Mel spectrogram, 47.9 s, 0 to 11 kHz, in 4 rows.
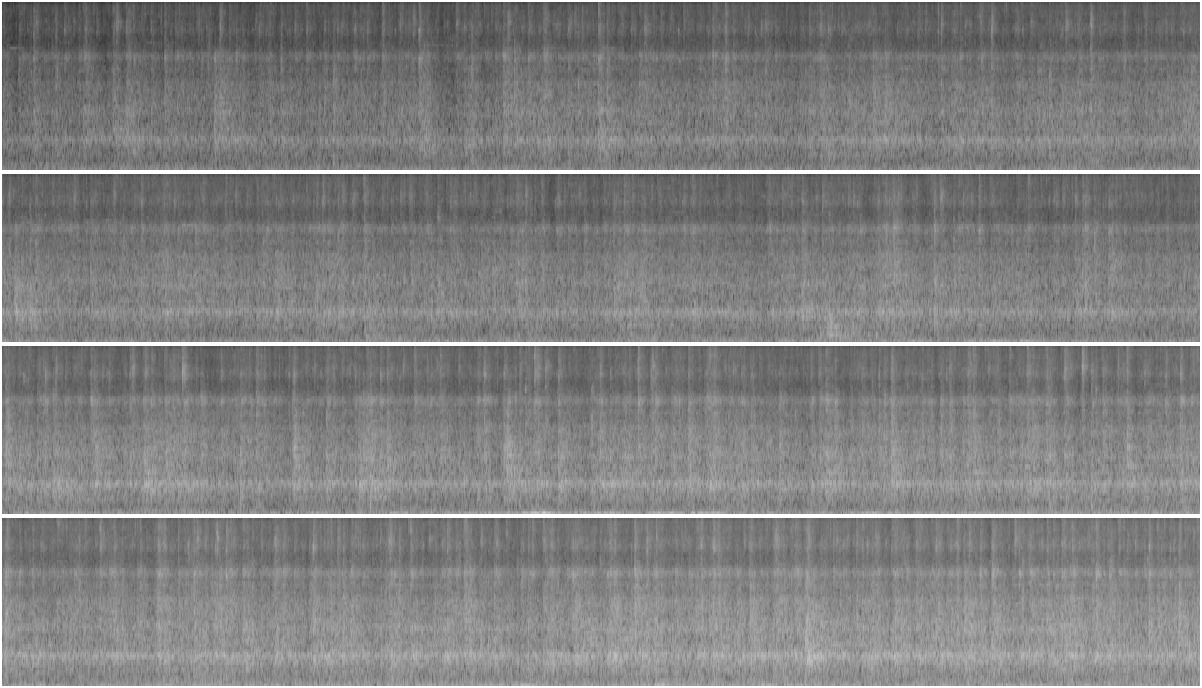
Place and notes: Westergate, Woodgate, Chichester, UK - Sleet on garage door
Recorded early evening using my Zoom H5. No special technique - garage door was open and I balanced the recorded on the door itself
3 March 2019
